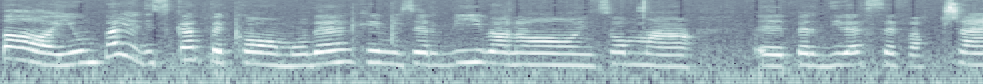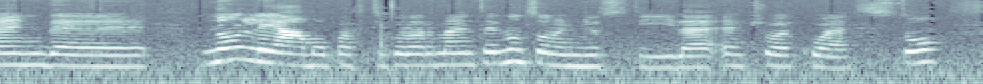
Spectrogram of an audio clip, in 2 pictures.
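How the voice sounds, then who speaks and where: A woman at a very slow pace, over light background noise. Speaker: YouTube beauty and shopping vlogger. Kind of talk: haul video, casual talk to camera. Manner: animated, chatty with fillers. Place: home room. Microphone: phone near.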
